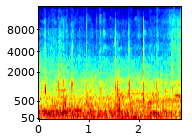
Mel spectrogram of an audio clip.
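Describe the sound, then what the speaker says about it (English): Racehorses at Meydan Racecourse in Dubai are led from the stables toward the grandstand, their hooves clopping lightly under a steady wash of background noise and voices. "the horses move from the stables to beneath the grandstand"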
